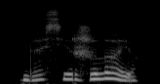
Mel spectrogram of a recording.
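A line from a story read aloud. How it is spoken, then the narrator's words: Whisper. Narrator (Russian): прошептала герцогиня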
